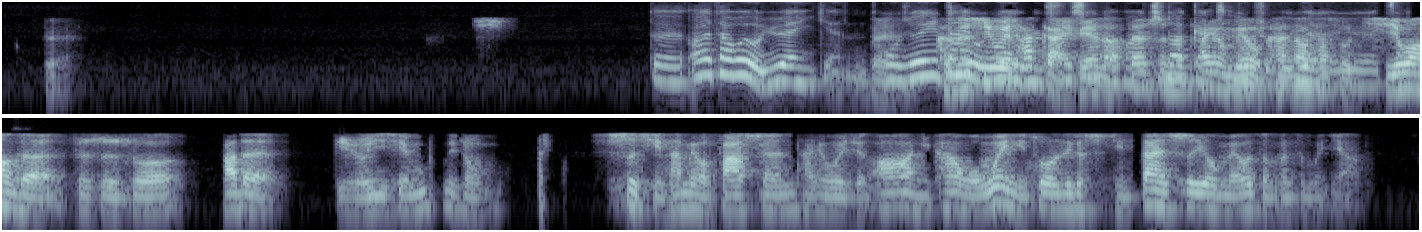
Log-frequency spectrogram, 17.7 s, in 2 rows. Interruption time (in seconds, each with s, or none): 5.4 s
